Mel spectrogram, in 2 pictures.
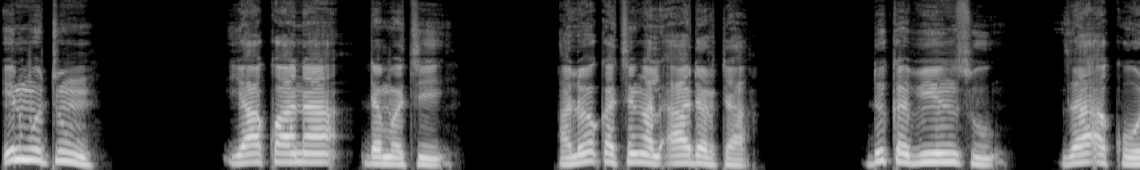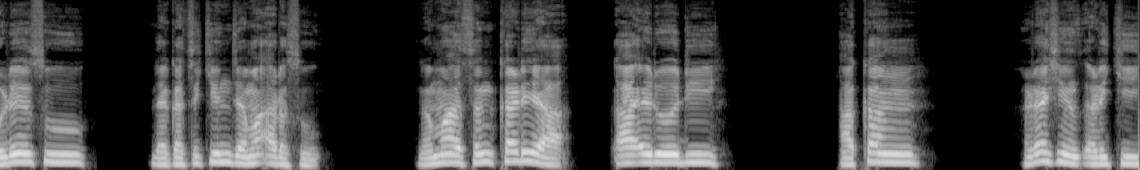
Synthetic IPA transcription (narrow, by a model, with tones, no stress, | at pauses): ʔɪ˦nmʊ˨tʊ˦˨m | jaː˦kʷaː˦naː˦da˨mɐ˨t͡ʃeː˦ | ʔa˨loː˦kɐ˨t͡ʃɪ˦ŋʔa˨lʔaː˦dɐ˨rta˨ʔ | dʊ˦ka˨bɪ˦jɪ˦nsu˨ | zaː˦ʔa˨kʷoː˨ɽeː˦su˨ | dɐ˨ɡa˨t͡ʃɪ˦kʲɪ˦nd͡ʒɐ˨ma˦ʔa˨rsu˨ʔ | ɡɐ˨ma˦sʊ˦ŋkɐ˦ɽja˨ | kʼaː˦ʔɪ˦doː˦d͡ʒiː˦ | ʔa˨kɐ˦˨ŋ | ɽɐ˦ʃ̬ɪ˨nsʼɐ˦ɽkʲiː˦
